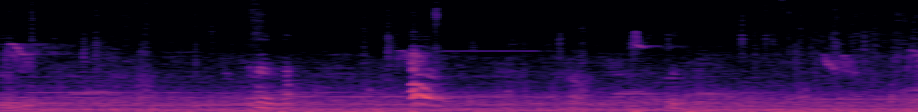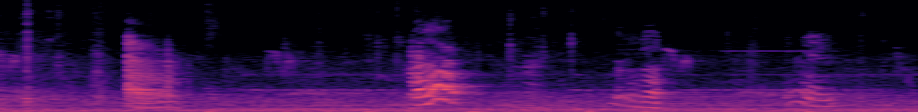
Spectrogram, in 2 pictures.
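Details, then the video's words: Alexandrine parakeets, known locally as mountain or pahadi parrots, in Mumbai, India, seen from a window; harsh, raspy screeches sound at irregular intervals, several loud and broken, against constant urban hum and traffic. "Deep Conversations... - Alexandrine Parakeets / Mountain / Pahadi Parrots of Mumbai"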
